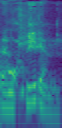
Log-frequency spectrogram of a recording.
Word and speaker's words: Antietam: I thought I nailed Antietam.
